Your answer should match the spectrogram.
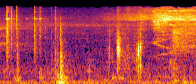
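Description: A car hood being opened: a dull thump about a second in, then a couple of light clicks from the latch and hood.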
